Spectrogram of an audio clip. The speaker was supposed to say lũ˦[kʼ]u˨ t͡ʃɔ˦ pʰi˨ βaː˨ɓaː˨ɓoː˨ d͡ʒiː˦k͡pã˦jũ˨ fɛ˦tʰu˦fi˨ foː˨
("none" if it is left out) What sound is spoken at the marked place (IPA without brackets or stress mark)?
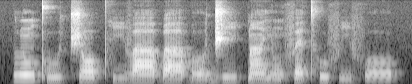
kʼ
